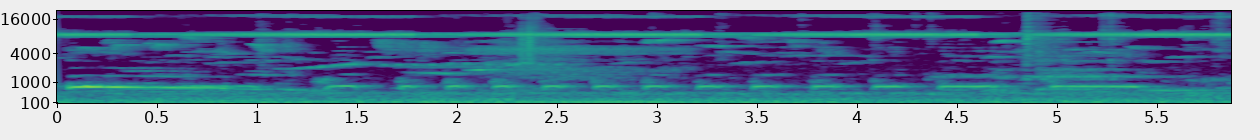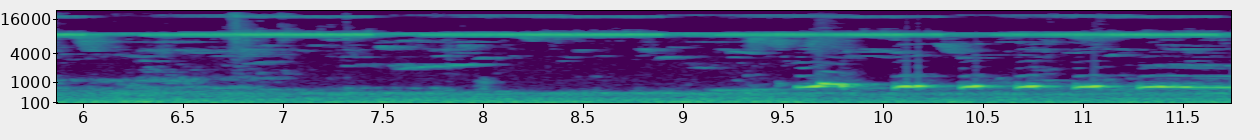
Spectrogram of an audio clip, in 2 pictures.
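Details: Competition-quality Bangkok zebra dove cooing at a breeding farm in Kroya, Cilacap, Central Java: a quick run of soft repeated coos, a pause, then another burst of rising coos, over a steady high electrical whine and low background hum.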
